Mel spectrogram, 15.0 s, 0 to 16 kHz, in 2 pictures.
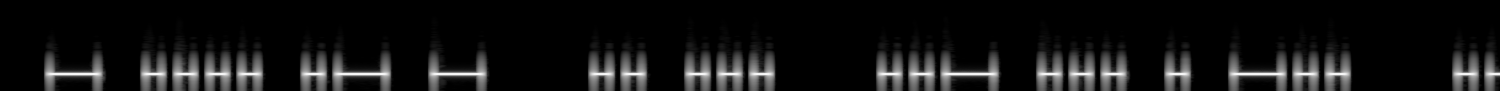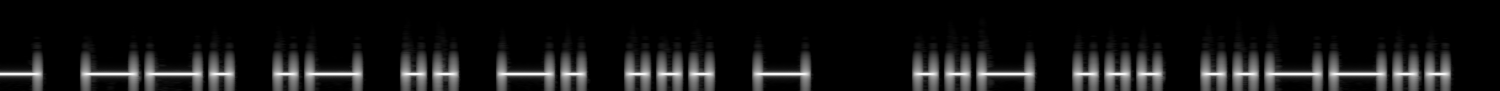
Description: Morse code, heard as a keyed tone, about 15 wpm, 700 Hz. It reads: THAT IS USED AGAINST US?
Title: Sentences from Top 1500 Words 15wpm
